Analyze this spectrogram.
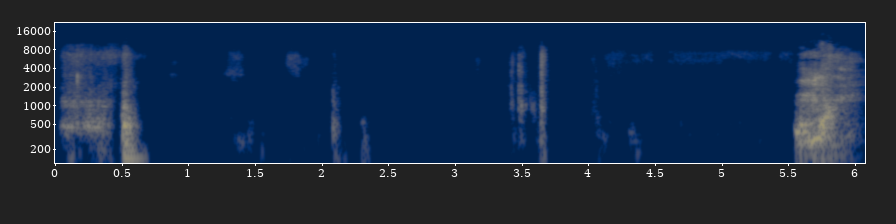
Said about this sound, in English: I'm sorry, I'm sneezing.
